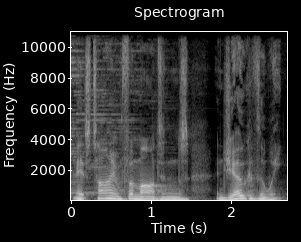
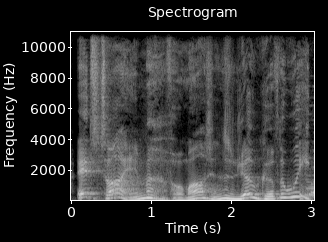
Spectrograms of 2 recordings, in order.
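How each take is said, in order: First: It is said plainly with little build-up. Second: It is said dramatically with a bigger build-up.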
